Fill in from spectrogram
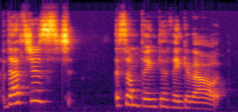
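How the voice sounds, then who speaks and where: Female podcast co-host, casual and giggly, animated intonation at an unhurried pace. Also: on the high side, slight background noise. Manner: giggly, conversational. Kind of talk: casual comedic book discussion.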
